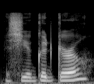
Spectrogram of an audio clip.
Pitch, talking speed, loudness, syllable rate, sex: 190 Hz, 320 wpm, -15 LUFS, 6.0 syllables/s, female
